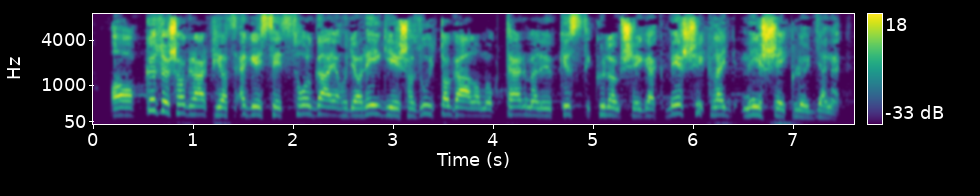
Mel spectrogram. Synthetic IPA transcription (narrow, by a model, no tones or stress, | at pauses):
ɒkø̞zø̞ʃɒɡraːrpijɒt̪sɛɡeːseːt̪so̞lɡaːjːɒɦo̞ɟɒɾeːɡieːʃɒzuːjt̪ɒɡaːlːɒmo̞kt̪ɛrmɛløːkest̪ikylø̞mʃeːɡɛkmeːrʃeːklɛɟmeːrʃeːkløːɟːɛnɛ̰k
